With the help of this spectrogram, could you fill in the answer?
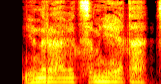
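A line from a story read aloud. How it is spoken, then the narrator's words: Sad. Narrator (Russian): сказал хмель печально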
